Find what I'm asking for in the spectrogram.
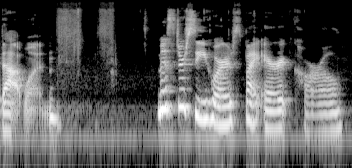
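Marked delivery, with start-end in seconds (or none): none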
